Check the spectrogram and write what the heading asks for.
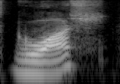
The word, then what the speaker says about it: gouache: lot of like uh just uh watercolor and gouache for anybody who's ever tried to pronounce that word this is your chance to now remember it it's gouache g o u a c h e um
